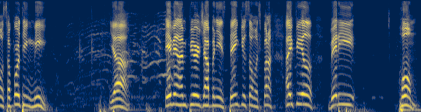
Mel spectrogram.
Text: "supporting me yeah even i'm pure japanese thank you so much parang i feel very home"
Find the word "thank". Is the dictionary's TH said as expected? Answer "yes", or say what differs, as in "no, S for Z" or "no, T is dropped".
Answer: no, T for TH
